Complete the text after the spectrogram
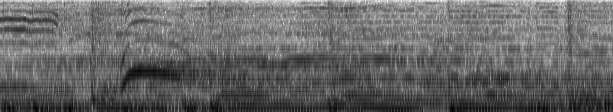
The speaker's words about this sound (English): That is the kind of worship I want. Just put your head. Somebody scream.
